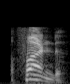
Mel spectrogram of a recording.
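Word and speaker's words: Pfund: Lyman series, बामर series, Paschen series, bracket, फंड, P silent है, और सबसे लास्ट हम क्या है, हमफ्री।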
